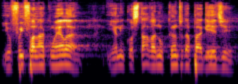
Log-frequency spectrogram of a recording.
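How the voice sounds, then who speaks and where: A man's voice: medium pitch, fairly even intonation, fairly quick, darkish tone. A man with a Brazilian Portuguese accent preaching a fervent, dramatic sermon as a pastor in a church. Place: church sanctuary. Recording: reverberant church hall.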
